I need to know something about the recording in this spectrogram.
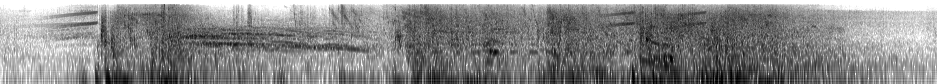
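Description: Energy blasts explode with loud booms.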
